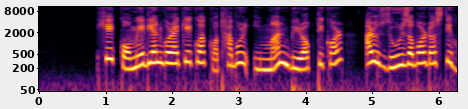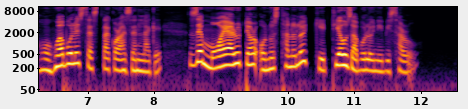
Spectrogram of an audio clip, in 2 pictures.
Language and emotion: Assamese, disgusted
